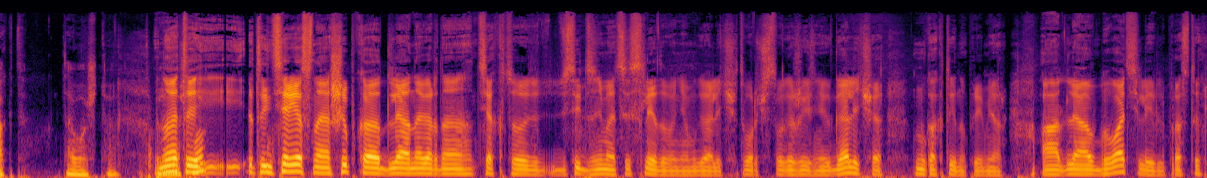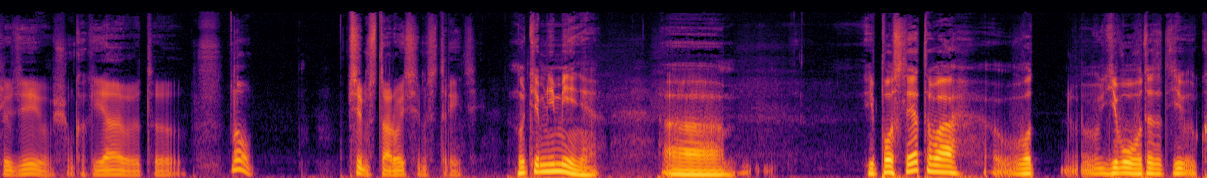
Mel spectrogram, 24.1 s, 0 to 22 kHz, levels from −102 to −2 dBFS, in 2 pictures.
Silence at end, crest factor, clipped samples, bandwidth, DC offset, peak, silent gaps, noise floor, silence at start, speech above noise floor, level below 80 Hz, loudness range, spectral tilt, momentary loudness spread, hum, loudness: 0 s; 20 dB; under 0.1%; 16.5 kHz; under 0.1%; 0 dBFS; none; -62 dBFS; 0 s; 42 dB; -38 dBFS; 11 LU; -6 dB/octave; 17 LU; none; -21 LUFS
